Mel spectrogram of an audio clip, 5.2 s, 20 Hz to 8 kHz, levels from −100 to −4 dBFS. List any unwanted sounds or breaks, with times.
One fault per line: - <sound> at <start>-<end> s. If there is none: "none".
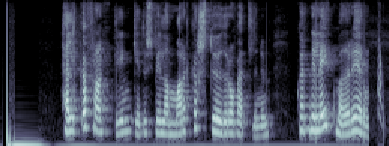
- chirp at 5.0-5.1 s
